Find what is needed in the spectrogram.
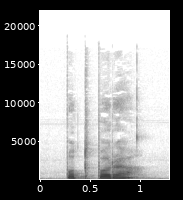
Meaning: support
- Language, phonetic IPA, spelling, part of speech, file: Czech, [ˈpotpora], podpora, noun, Cs-podpora.ogg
